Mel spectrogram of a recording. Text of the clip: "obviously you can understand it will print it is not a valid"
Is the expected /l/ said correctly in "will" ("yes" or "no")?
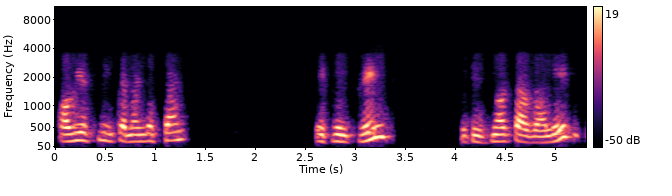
no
